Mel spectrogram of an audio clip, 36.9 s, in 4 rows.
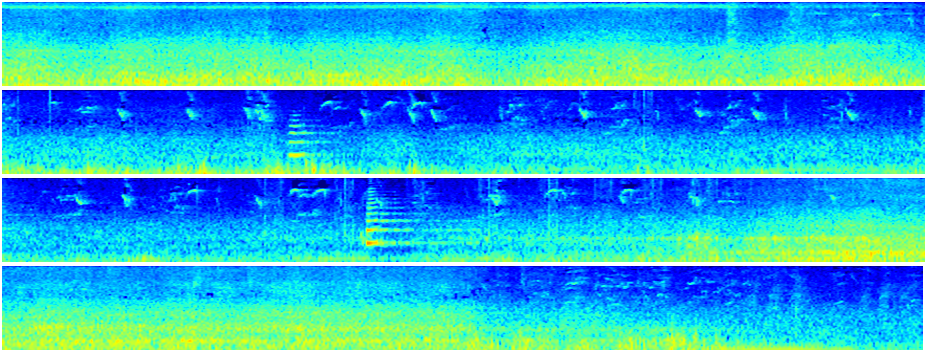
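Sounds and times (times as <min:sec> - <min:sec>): train passing at speed: 0:00.0 - 0:15.2, 0:21.8 - 0:36.1
small birds chirping: 0:08.3 - 0:27.0, 0:32.4 - 0:36.9
train horn toot: 0:12.0 - 0:12.6, 0:22.0 - 0:23.4.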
